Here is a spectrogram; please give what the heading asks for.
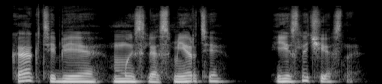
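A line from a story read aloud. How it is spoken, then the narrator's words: Plain. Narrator (Russian): спросил я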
